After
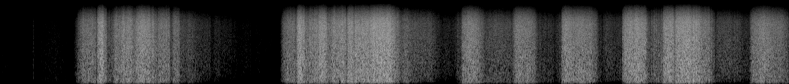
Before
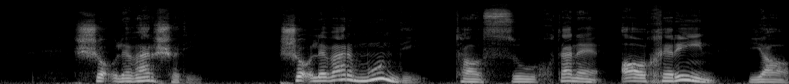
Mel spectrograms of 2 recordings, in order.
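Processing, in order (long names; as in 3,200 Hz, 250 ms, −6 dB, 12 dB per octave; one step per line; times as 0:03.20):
cochlear-implant simulation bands 1
feedback echo with a high-pass in the loop 409 ms, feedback 25%, high-pass 380 Hz, level −21.5 dB
level +5 dB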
